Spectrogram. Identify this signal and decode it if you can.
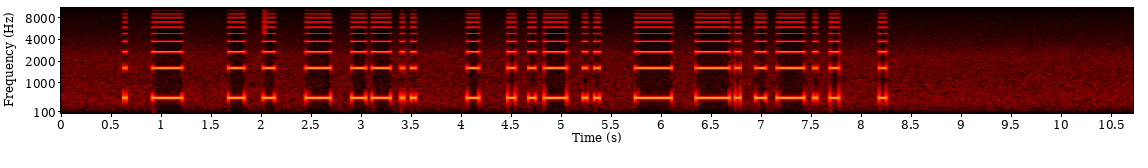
Beeps of irregular length. There is no code.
